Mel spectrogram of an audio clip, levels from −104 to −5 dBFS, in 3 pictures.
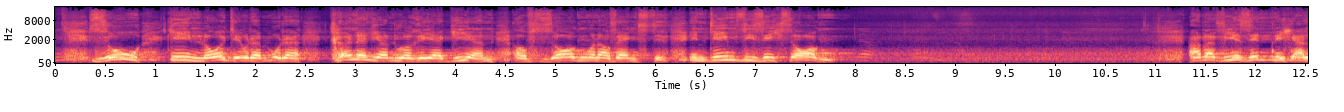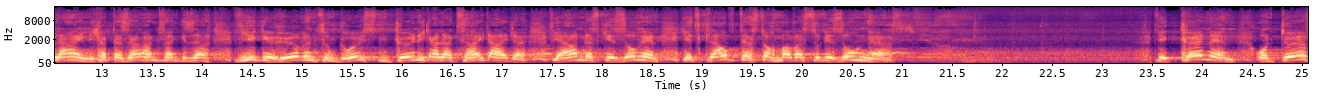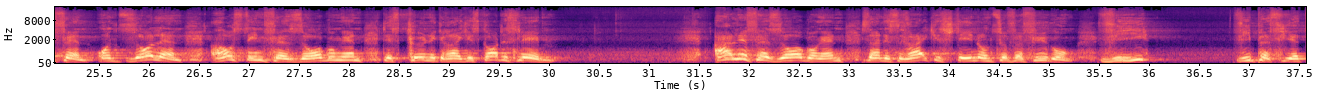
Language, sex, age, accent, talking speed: German, male, 60-79, German, 115 wpm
